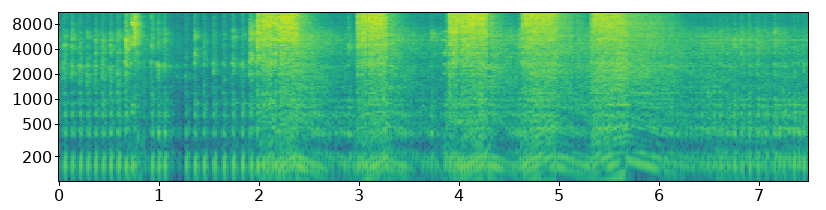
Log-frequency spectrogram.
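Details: 1974 Honda XR75 first start after two-year restoration, on high-test ethanol-free fuel, choke just cut: small single putters, then several clean throttle blips settling back without stumbling; normal running.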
